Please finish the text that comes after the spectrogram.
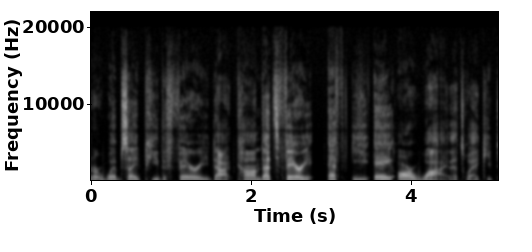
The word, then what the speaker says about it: Feary: I'm gonna say Pea The Feary, even though it's spelled Fury, but it's Pea The Feary.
